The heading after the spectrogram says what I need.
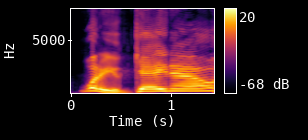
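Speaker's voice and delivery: high, loud, slow mock shriek; shocked question. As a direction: blurt it out scandalized. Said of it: "And she goes".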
